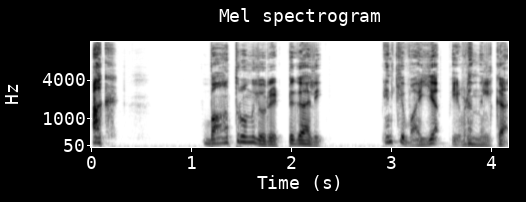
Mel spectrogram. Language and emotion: Malayalam, disgusted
